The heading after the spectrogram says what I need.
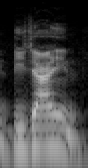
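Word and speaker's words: design: देखिए डिजाइन, यहाँ पर हमारा क्या है, जी साइलेंट है।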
